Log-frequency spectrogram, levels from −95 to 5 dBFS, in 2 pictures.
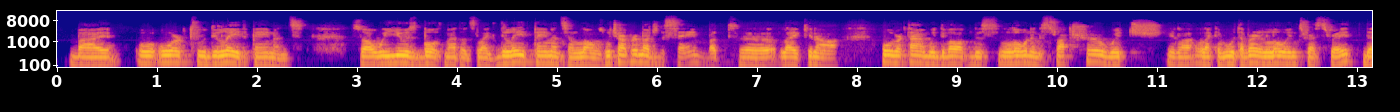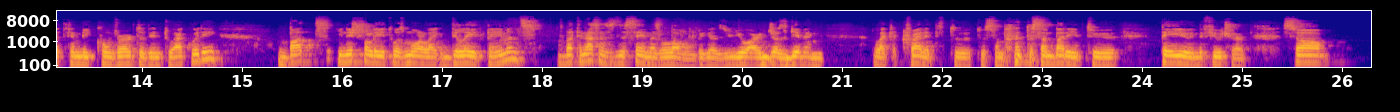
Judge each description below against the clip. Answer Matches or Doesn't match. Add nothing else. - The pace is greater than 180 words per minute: Matches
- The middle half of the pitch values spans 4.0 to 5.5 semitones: Doesn't match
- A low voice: Matches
